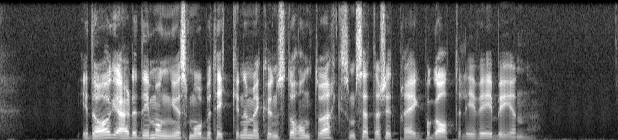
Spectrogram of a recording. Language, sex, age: Norwegian, male, 31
